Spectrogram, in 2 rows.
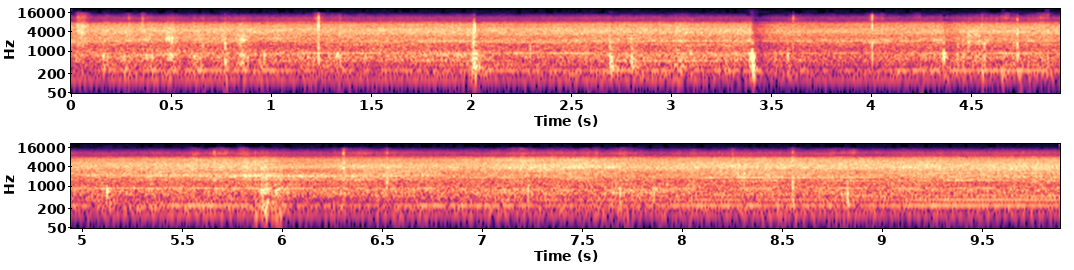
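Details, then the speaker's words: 1979 Malibu LS swap, newly installed electric cooling fans triggered via jumper-wired ECU ground and ignition power: steady even whirring hum with a couple of clicks as fans switch on; both running normally. "you can hear the fans cut on so let see real quick see if I can get y set up real [Music]"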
